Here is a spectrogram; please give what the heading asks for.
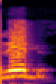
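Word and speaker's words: read: आई के साथ भी तो हो गया रेड, स्पेलिंग सेम जाएगा, लेकिन रीड को पढ़ेंगे रेड।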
